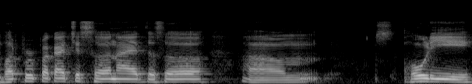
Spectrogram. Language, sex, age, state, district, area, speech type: Marathi, male, 45-60, Maharashtra, Yavatmal, urban, spontaneous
